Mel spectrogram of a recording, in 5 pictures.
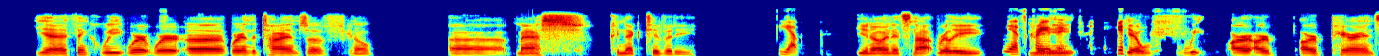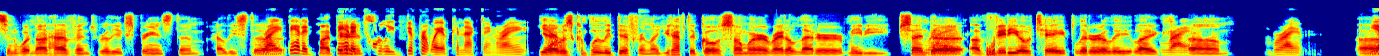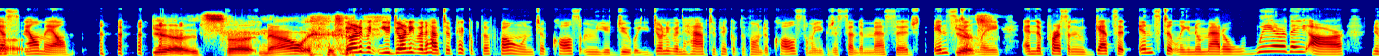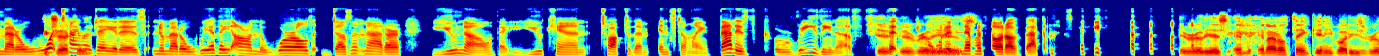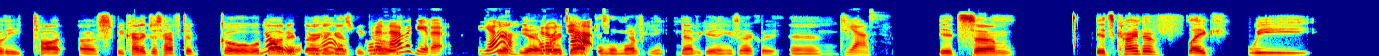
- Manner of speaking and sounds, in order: other background noise; drawn out: "uh"; laugh; laugh; chuckle; stressed: "where"; stressed: "craziness"; laughing while speaking: "in the day"; laugh; tongue click
- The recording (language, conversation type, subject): English, unstructured, How do life experiences shape the way we view romantic relationships?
